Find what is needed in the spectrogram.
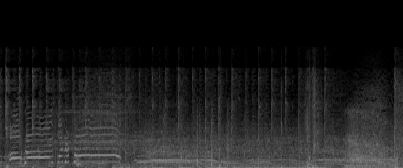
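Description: A cartoon girl's long, high-pitched cheering "woo", held for about two seconds. It gives way to upbeat background music with a steady bass line.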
